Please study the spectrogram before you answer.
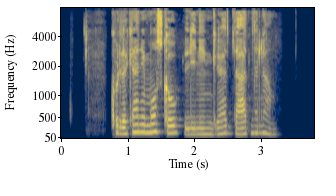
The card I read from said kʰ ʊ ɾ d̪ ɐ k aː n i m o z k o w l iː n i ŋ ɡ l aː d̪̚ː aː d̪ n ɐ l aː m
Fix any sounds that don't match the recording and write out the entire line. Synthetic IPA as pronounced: kʰ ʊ ɾ d̪ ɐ k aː n i m o s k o w l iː n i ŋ ɡ ɾ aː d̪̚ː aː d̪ n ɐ l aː m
